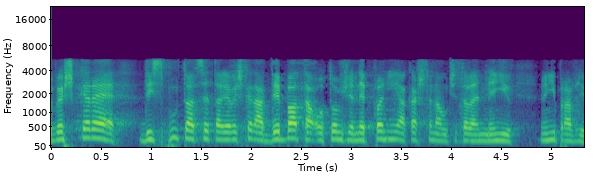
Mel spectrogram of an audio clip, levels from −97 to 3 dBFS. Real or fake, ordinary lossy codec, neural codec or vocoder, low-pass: fake; AAC, 24 kbps; codec, 16 kHz, about 1 kbps, DyCAST, with the encoder's durations; 5.4 kHz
